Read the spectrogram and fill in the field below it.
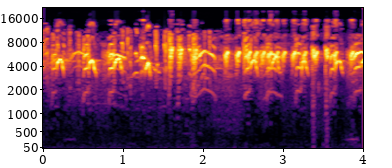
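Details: Female sunbird calling, used to lure birds: a steady stream of high, squeaky arched chirps, densely packed and overlapping throughout, with scattered short clicks.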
